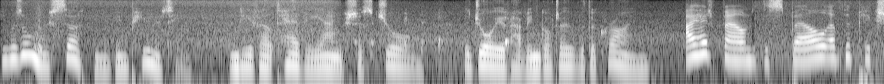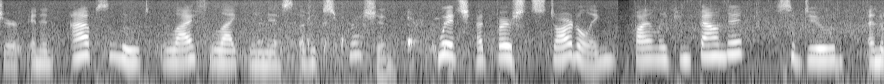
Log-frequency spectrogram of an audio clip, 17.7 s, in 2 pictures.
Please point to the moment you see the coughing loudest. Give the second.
13 s.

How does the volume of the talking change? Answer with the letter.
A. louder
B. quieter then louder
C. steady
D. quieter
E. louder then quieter
C.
